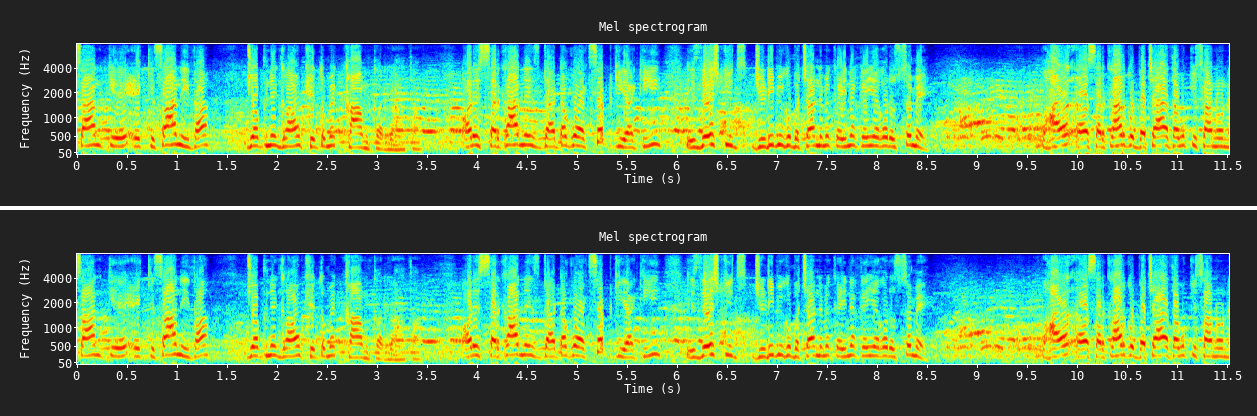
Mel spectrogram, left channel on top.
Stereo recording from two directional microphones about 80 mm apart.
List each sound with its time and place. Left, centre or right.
0.0 s speech: left
9.6 s speech: left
